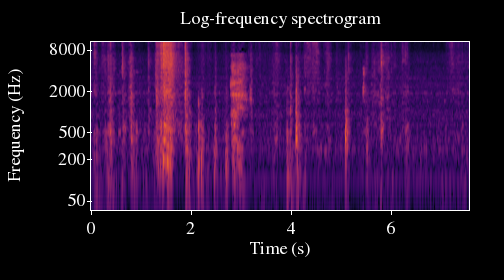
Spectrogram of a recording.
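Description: Large cardboard shipping box being gripped and worked at by hand while someone tries to open it: a run of knocks and clicks, with a couple of longer rustles in the first few seconds and fewer knocks near the end.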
